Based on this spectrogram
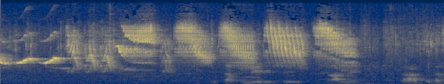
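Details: Curió (lesser seed-finch) in continuous song at Maiobão, Paço do Lumiar, Maranhão, Brazil; a run of loud, high, buzzy-whistled notes repeated about every half second, then quieter notes near the end.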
